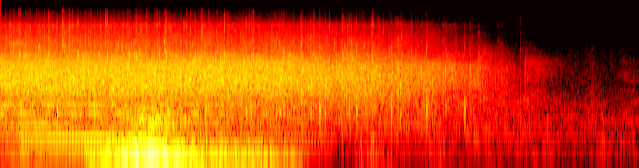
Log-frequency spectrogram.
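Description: Audience applause, with the tail of the intro music under its first seconds, including a deep low swell a second or two in. The clapping fades away about five seconds in.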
